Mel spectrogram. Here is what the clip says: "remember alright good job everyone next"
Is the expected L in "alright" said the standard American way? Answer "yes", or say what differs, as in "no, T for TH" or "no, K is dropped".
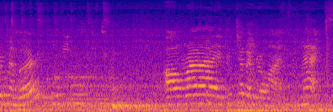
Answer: yes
